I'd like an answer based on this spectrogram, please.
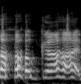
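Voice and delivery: helpless, high, loud laughing fit.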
